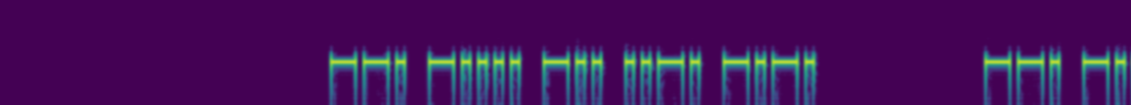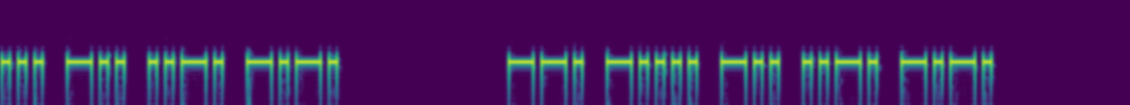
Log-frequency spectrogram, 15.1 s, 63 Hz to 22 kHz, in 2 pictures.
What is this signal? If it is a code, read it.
Morse code, heard as a keyed tone, about 21 wpm, 700 Hz. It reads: G6DFC G6DFC G6DFC
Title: DXCC-100 Call Signs - 5 Characters - Repeated 3x - 22wpm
